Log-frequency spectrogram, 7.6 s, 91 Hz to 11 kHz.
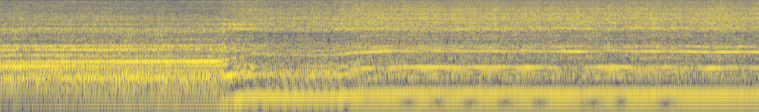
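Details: Echo PB770H blower with a hot-restart problem, after backing an adjustment screw off a quarter turn, pulled with no prime and no choke: catches at once, buzzes up and settles into a steady, even idle; hot start now healthy.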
